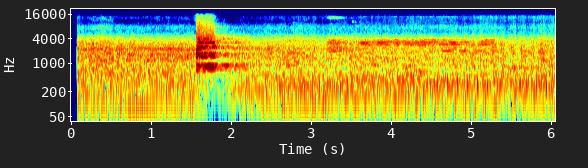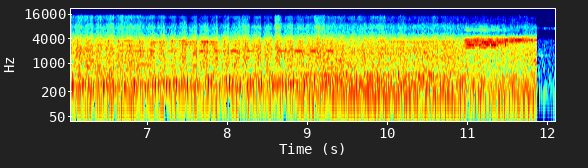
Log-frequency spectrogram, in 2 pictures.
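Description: Steady street traffic noise from passing motorbikes and cars, with a loud short vehicle horn blast about a second and a half in. Fainter horn toots sound a few seconds in and again just before the end.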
